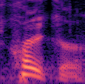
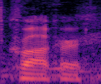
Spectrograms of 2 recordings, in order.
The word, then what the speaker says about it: Crocker: actually, this is Thomas, and it's Craker, right? It's Crocker. It's Crocker? It is. It doesn't look like it looks. It doesn't sound like it looks, I should But, say.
